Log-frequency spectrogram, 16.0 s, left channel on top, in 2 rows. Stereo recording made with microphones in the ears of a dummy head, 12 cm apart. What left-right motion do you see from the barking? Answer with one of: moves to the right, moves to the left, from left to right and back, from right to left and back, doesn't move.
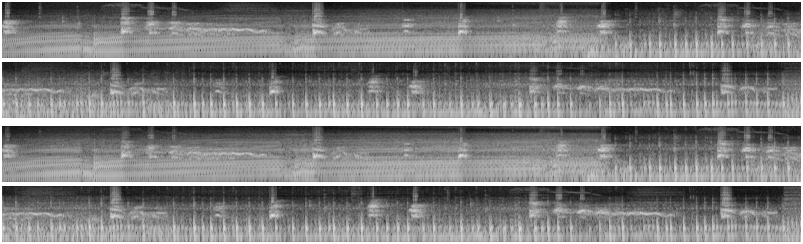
moves to the right.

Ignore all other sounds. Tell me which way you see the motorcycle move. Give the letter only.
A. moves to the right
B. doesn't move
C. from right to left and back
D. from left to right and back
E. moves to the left
E.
